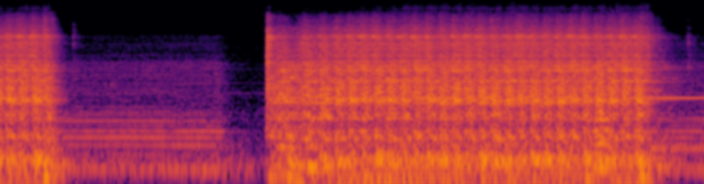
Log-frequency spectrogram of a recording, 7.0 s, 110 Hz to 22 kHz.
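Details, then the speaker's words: Supercharged Nissan VK56 V8 in a Nissan Gloria on a Link ECU with 1000cc injectors: the starter turns it over evenly at about four beats a second with no firing; no start because the main fuel pump is not running and fuel pressure is low. "Not starting. I don't seem to have a lot of fuel pressure happening. So the main pump's not going, the big one."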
